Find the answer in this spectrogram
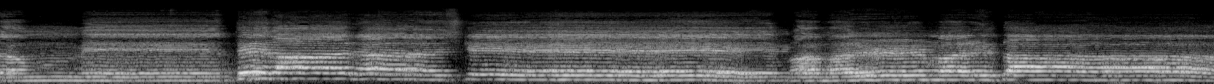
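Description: Soz khwani, unaccompanied: a male lead voice sings long, drawn-out mournful phrases that glide between held notes, pausing briefly for breath, while a low steady note is held underneath by the supporting voices (humnawa).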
